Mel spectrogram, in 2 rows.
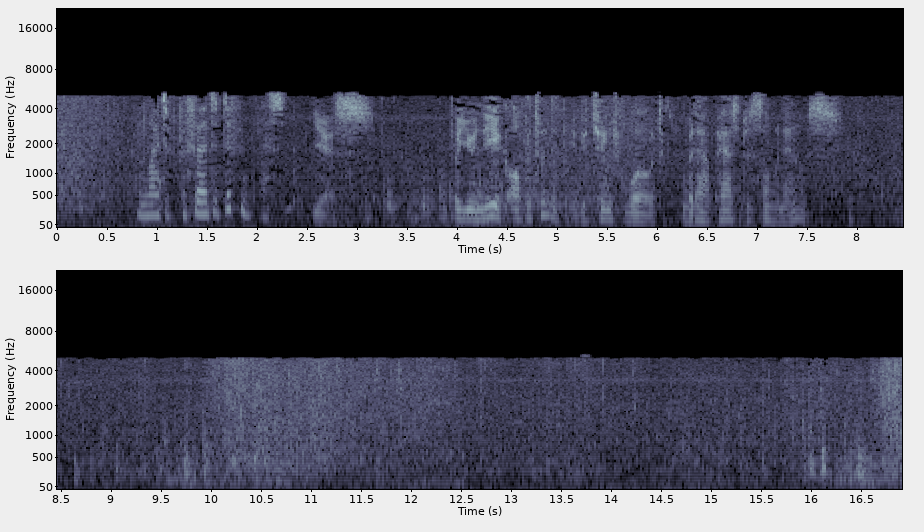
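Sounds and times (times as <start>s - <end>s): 
small boat moving across water with splashing and lapping against the hull: 0.0s - 16.9s
speech: 0.8s - 8.0s
wind rushing over the microphone: 2.8s - 5.8s, 8.5s - 12.6s, 15.8s - 16.9s.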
